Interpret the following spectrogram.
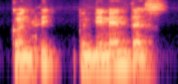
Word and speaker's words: continentes: Sí, continentes. Correcto. Sería continentes, ¿verdad? Continentes. Miramos la penúltima. Ajá. Oh, la penúltima tiene una consonante. Entonces, si tiene una consonante, el acento se queda ahí.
